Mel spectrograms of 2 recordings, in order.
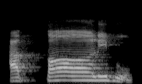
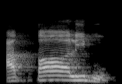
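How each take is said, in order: The two takes are said the same way.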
